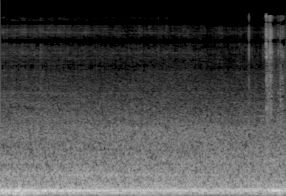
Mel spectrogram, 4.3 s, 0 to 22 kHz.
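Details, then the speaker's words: Holmes HABF-20 box fan (Feb 1997), seller's note said "hums". On low it gives an even hum and soft steady whoosh with no rattles or ticking. Running smoothly. "Oh well, here is low."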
